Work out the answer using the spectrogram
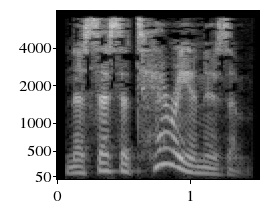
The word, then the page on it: necessitarianism: British English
